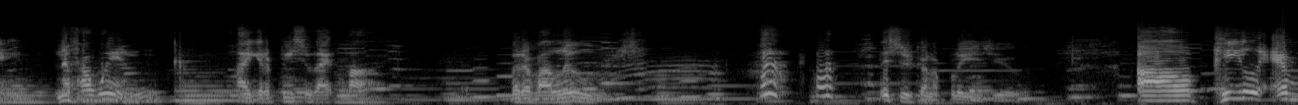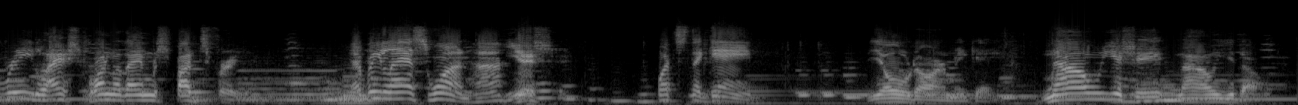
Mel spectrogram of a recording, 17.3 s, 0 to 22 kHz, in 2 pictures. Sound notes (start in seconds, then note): 4.7 giggles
